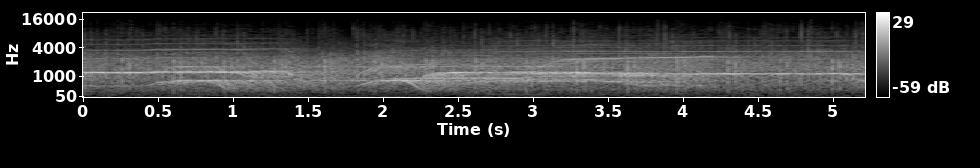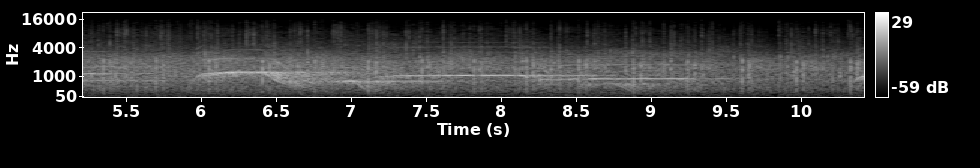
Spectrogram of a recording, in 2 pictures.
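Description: An electric guitar plays sustained, gliding notes through an amplifier in a large echoing hall.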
